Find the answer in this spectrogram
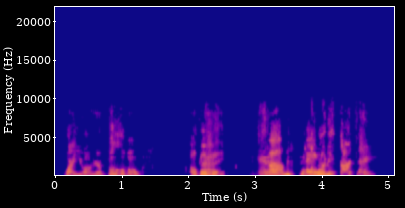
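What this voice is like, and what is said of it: Yelling, loud agitated voice. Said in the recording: “Why are you yelling?”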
